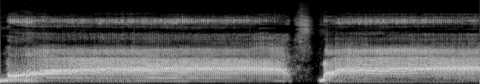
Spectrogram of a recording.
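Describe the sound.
A man's voice imitates two long, deep, rasping roars, loud and gravelly, 'Darth Vader roars' heard right over the top of a little dome tent; the first stretches nearly three seconds before a brief breath-like pause and a second roar.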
